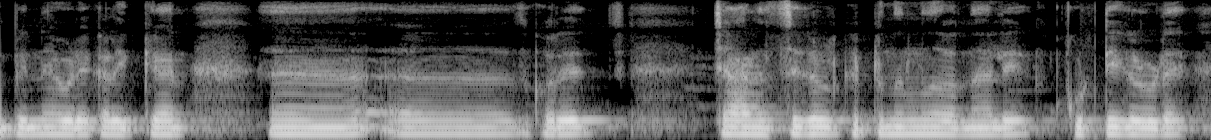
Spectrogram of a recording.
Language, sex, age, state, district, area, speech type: Malayalam, male, 30-45, Kerala, Kasaragod, rural, spontaneous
